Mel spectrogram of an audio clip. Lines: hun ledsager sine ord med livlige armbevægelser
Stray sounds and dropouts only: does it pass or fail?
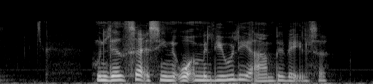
pass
